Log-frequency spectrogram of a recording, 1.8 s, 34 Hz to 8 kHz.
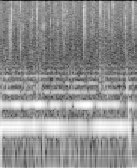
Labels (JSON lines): {"label": "biophony, midshipman", "recorder": "SoundTrap 500"}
